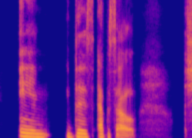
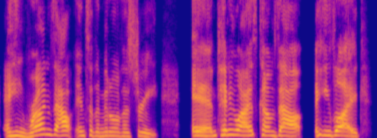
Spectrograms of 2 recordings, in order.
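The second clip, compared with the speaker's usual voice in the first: ordinary talk, nothing marked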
